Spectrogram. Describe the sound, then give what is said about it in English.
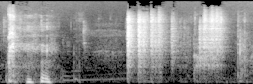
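Dice being fumbled as someone tries to grab them, clattering on a hard table: a few scattered bursts of small rattling clicks with short pauses between them, no voices. “That's me trying to grab my dice and not working.”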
